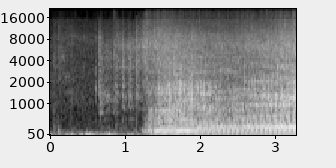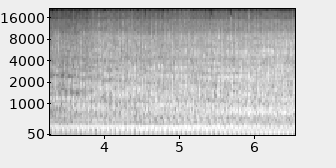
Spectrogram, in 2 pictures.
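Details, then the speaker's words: 2015 Ford Taurus Limited just after replacing a serpentine belt that fell off: quick crank, clean catch, smooth rising rev holding steady with no squeal or chirp; new belt and engine sound healthy. "So, all right, vlog. Let's actually start up the hypermobile. Let's get that belt going."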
